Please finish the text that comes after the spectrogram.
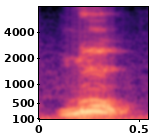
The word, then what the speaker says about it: le: Feminino é la e masculino le. A pronúncia aqui é muito importante. Le.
